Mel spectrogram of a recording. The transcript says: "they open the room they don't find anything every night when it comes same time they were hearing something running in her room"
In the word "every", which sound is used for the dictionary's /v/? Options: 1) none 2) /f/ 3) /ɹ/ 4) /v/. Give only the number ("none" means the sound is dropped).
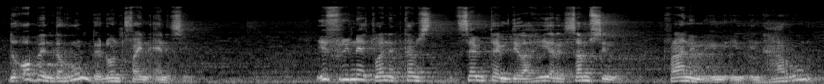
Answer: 2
